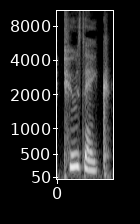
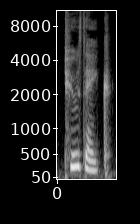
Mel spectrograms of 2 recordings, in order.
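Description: No difference in how they are said.

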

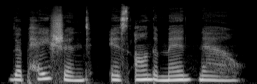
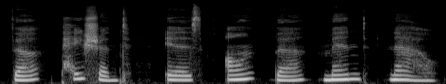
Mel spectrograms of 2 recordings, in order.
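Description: First: Said in the usual way. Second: Slow, careful read of the sentence. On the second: Shown as a demonstration. Teacher reading slowly for students to follow. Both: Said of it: "我们慢读一遍".

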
